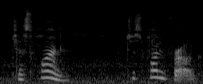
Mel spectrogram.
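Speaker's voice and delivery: little wheedling chant, stress on one; pleading sing-song. Pretend. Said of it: "Am I pleading with the game?".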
